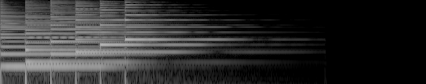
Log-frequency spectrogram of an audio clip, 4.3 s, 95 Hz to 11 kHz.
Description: C6add9 chord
